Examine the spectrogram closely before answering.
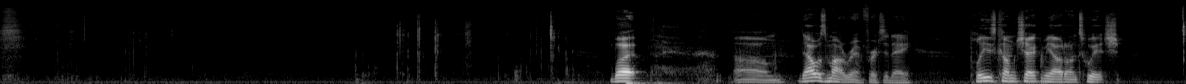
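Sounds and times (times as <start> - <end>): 
speech: 6.1 - 6.5, 7.4 - 11.3
person drinking water: 6.3 - 6.9.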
